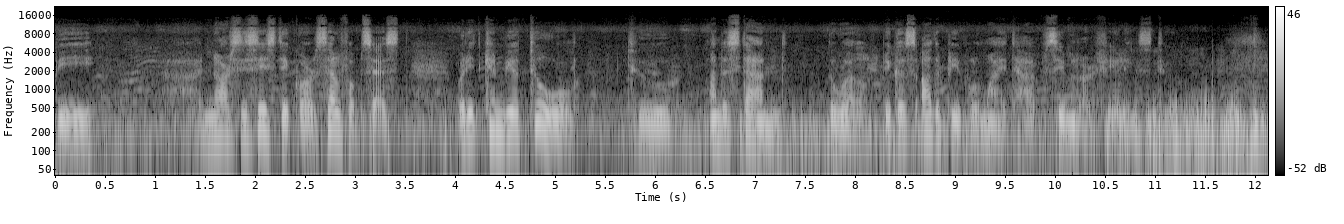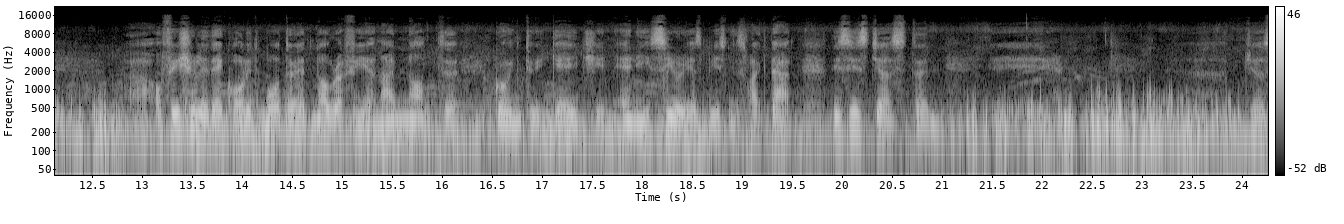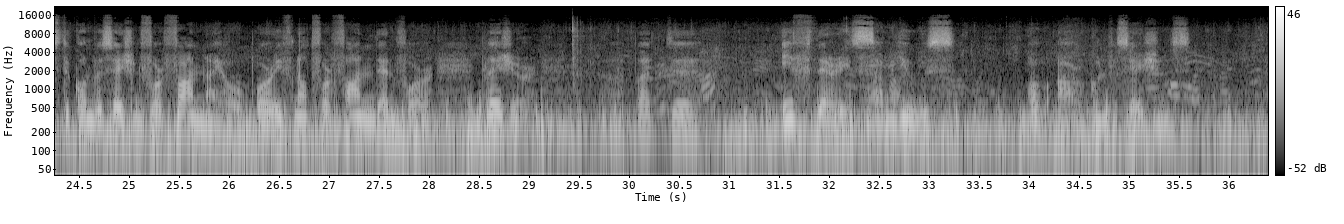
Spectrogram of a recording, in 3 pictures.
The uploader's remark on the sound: a series of conversations recorded with a pine tree in Kaivopuisto Park in Helsinki in 2023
